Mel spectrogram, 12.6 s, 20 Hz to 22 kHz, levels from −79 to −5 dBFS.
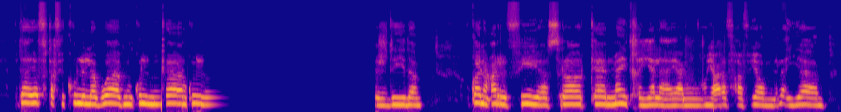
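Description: It's a speech recording with three separate problems. First, there's audio missing between chunks: small skips at 0.83, 2.81, 6.76, 8.73 and 10.71 s, each dropping a sliver of around 30 ms and butting the two sides straight together. They land almost exactly 2 s apart, so the likely cause is a recorder or processor handling the audio in 2-second blocks and losing a bit at every handover. Second, from 2.33 to 3.04 s there's repeated packet loss, which gives that robotic, choppy sound. There are six holes in that stretch, the longest about 78 ms. Each one gets patched by stretching out the previous bit of sound, so roughly a third of that span is fill rather than real audio, and that's what makes it sound broken up. Third, right after that comes a long network dropout from 3.09 to 5.65 s. The last sound gets carried on briefly as a fading buzz or hiss, then there's about 2.2 s of silence before the audio picks up again, with that whole section simply gone. 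That's most likely the connection stalling, with nothing arriving for over two and a half seconds.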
